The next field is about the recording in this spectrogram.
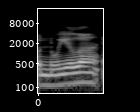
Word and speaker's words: Nuila: On me, uh, I'm on Twitter at Rico Nuila N U I L A.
